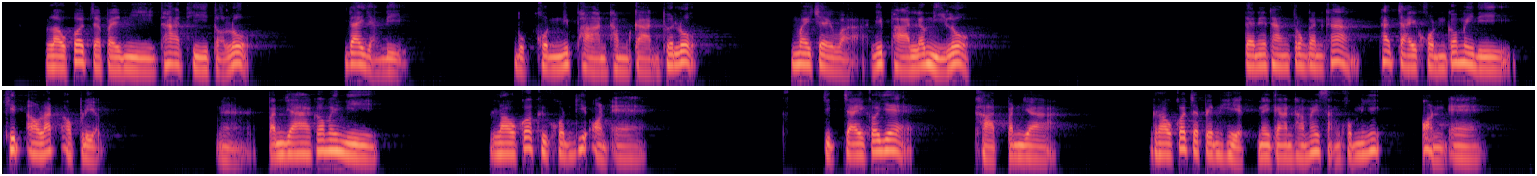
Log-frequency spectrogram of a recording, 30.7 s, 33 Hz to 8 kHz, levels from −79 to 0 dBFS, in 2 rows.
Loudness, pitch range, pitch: -26 LUFS, 105-140 Hz, 120 Hz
